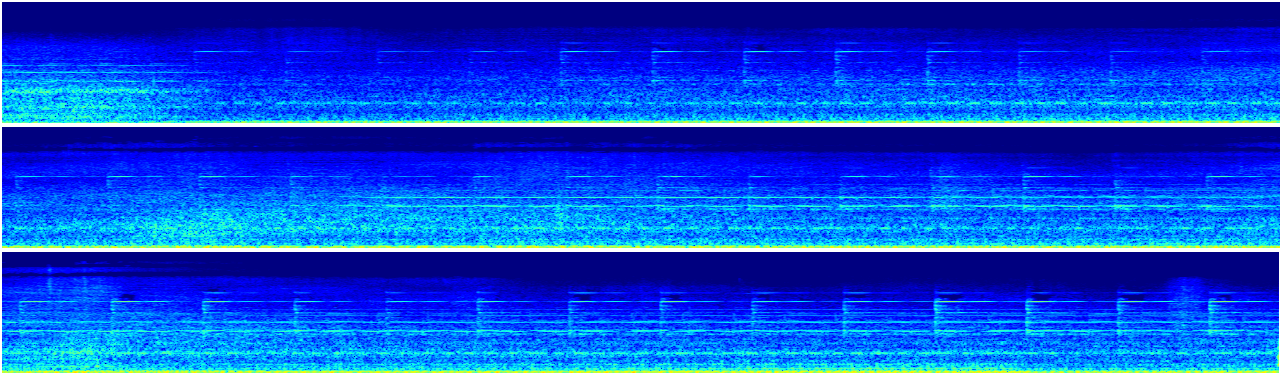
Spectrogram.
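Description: Diesel freight locomotives approaching, their low rumble growing steadily louder.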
